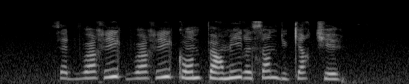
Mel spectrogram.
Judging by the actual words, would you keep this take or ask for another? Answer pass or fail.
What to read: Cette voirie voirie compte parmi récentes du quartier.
pass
